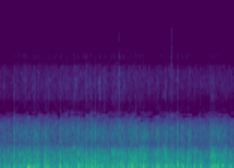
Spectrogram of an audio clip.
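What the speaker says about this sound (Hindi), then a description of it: "और अब क्योंकि बहुत तेज़ बारिश हो रही है" Heavy rain pours steadily in Shimla during a landslide-hit downpour, a dense, loud, continuous hiss of drops drumming on surfaces with no voices.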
